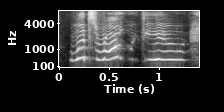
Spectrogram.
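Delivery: high, loud, slow mock puzzlement; mock baffled voice. Retelling the assistant's imagined reaction, high mock puzzlement. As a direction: play the baffled assistant, squeaky and drawn out.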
